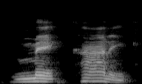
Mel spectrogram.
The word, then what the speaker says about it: mechanic: Mechanic no se lee así, ¿ok? Lo vamos a decir mechanic, mechanic, ¿ok? Mechanic. No lo van a mencionar como una CH, por favor, cuando vayamos a trabajar. Mechanic sería la pronunciación correcta.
